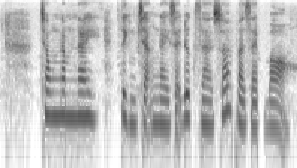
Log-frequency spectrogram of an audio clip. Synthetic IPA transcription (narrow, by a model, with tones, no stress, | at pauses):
t͡ɕɔ˧wŋ͡mna˧mna˧jt̪ï˨˩ŋ̟t͡ɕa̰ː˧˨ŋna˨˩jsɛ̰˧˥ɗɨ˨˩ək̚z̥aː˨˩swaː˦˥t̚vaː˨˩zɛ˨˩p̚ɓɔ˧˩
